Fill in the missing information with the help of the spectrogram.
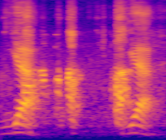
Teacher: ইয়ার মাখরাজটা হচ্ছে জিহ্বার মধ্যখান, মনে রাখবেন 6 নাম্বার মাখরাজ জিহ্বার মধ্যখান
